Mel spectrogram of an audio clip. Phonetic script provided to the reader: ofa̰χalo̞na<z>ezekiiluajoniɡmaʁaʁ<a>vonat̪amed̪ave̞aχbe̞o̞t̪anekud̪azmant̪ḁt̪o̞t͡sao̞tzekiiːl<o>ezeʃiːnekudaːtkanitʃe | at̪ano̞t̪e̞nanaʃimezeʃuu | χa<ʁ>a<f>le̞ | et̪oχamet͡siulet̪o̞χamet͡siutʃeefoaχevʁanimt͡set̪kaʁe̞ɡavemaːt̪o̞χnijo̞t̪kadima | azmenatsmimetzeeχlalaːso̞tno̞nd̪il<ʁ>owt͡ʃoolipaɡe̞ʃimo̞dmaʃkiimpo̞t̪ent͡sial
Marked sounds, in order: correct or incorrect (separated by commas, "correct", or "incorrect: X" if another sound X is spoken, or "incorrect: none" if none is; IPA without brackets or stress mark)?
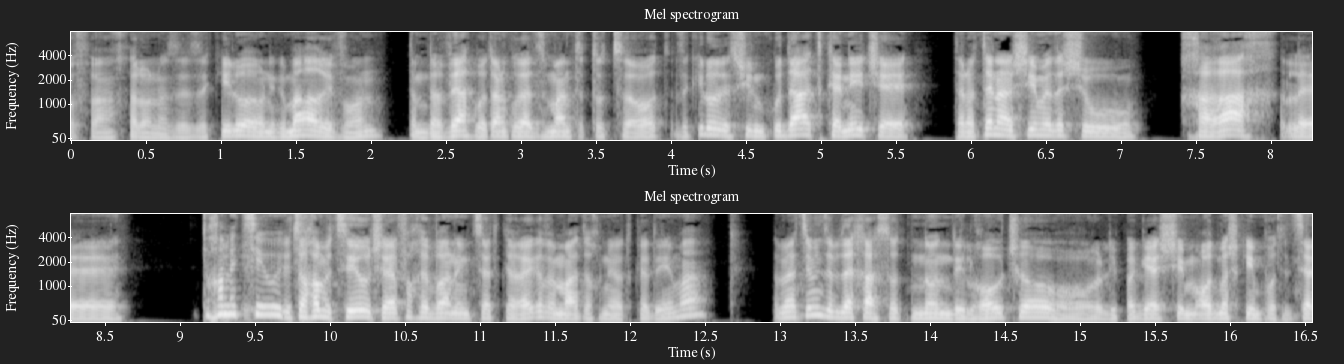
correct, incorrect: i, incorrect: u, correct, incorrect: χ, correct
